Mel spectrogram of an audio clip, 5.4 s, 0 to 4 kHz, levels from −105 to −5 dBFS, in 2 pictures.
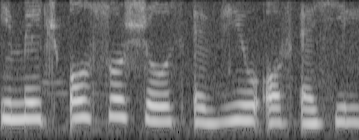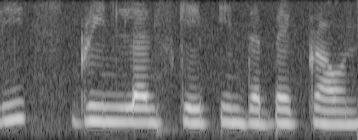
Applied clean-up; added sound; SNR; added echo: none; none; none; none.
